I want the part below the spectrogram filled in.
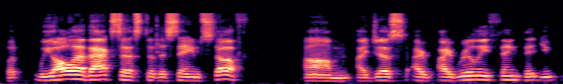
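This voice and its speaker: A man's voice: medium pitch, fairly bright tone. A man leading a casual jazz improvisation lesson, rambling with lots of restarts and fillers. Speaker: jazz teacher.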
